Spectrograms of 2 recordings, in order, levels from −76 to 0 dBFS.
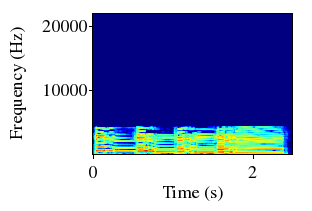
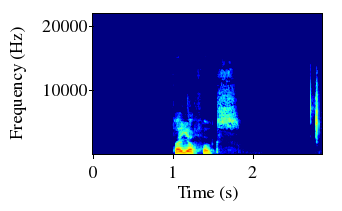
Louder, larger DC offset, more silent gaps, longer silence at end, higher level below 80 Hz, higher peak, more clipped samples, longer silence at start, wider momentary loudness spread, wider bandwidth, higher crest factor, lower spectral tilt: first, -18 LUFS vs -23 LUFS; neither; neither; about the same, 0.05 s vs 0.05 s; first, -42 dBFS vs -90 dBFS; first, -4 dBFS vs -8 dBFS; neither; second, 0 s vs 1 s; second, 3 LU vs 16 LU; second, 4.6 kHz vs 14 kHz; about the same, 16 dB vs 20 dB; first, -7 dB/octave vs -2.5 dB/octave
